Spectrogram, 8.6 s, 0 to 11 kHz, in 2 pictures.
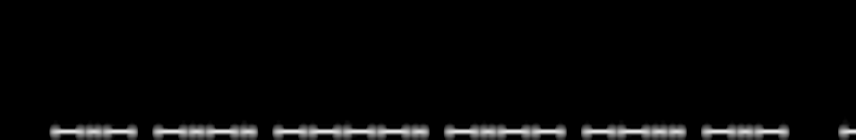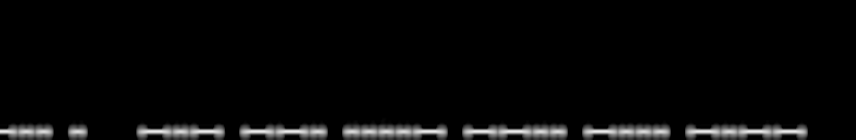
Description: Morse code, heard as a keyed tone, about 28 wpm, 700 Hz. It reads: KC9YZK DE KG4ZBY
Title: USA Callsign DE Callsign 28wpm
